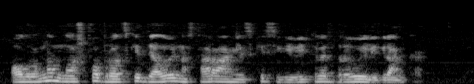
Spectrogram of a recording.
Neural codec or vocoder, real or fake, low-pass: none; real; 7.2 kHz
